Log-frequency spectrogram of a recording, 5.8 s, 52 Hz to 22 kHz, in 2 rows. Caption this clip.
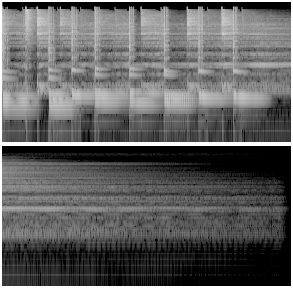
Klasky-Csupoesque Beat (130BPM 11 8) Pattern 010m (with Drums)
Short, single bar loops that use a unique tuning system (that I have described below). The end result of the tuning system, the timbre of the instrument, and the odd time signature (11/8) resulted in a sort of Rugrats-esque vibe. I named the pack based on the creators of Rugrats (Klasky-Csupo). The music has a similar sound, but it's definitely it's own entity.
There are sixteen basic progressions without drums and each particular pattern has subvariants with varying drum patterns.
What was used:
FL Studio 21
VST: Sytrus "Ethnic Hit"
FPC: Jayce Lewis Direct In
Tuning System: Dwarf Scale 11 <3>
Instead, the scale used is actually just-intoned (JI) meaning that simple ratios are used in lieu of using various roots of some interval (in the case of 12 tone temperament, each step is equal to the twelfth root of 2, then you take that number and you multiply that value by the frequency of a given note and it generates the next note above it).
